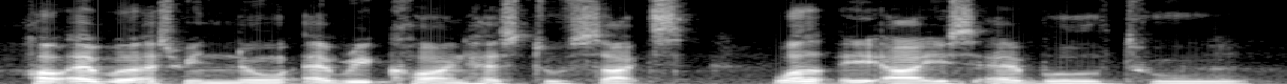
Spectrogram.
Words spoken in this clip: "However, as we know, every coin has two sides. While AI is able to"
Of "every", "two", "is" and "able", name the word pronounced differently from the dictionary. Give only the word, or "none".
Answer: is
